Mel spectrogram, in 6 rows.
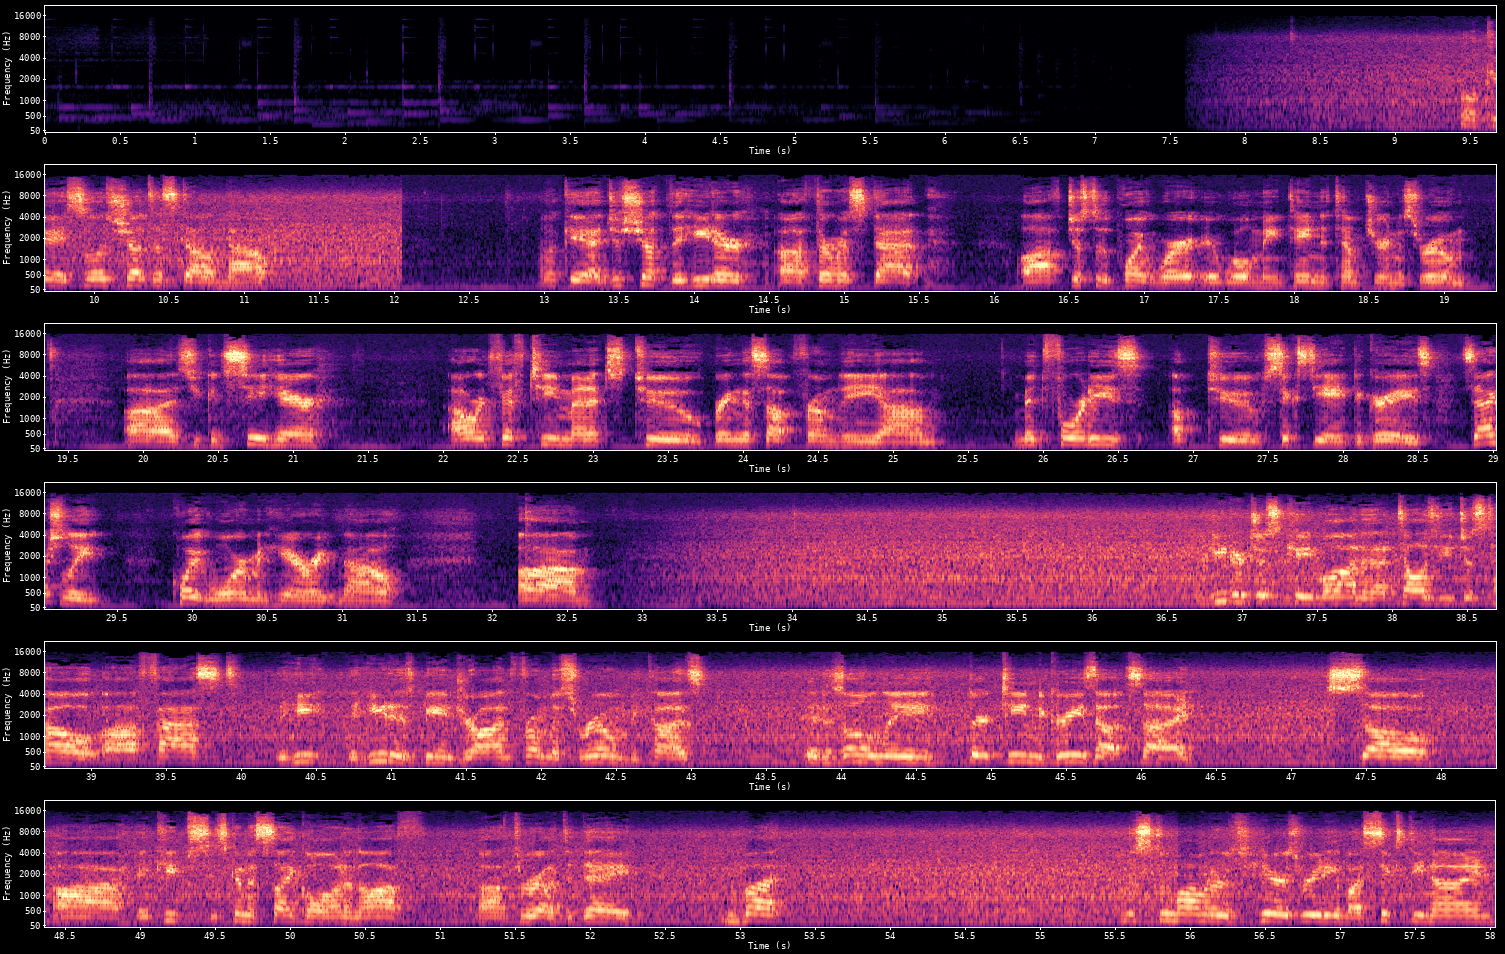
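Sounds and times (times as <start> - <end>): heater fan rushing air: 7.7 - 58.0
low electrical hum: 7.8 - 58.0.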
